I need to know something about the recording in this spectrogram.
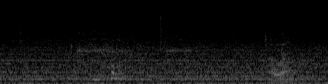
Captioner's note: laughter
